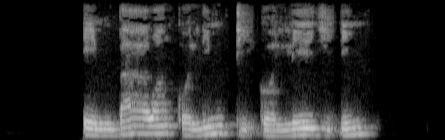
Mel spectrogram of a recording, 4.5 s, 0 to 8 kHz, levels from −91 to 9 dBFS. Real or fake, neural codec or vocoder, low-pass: real; none; 7.2 kHz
